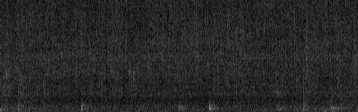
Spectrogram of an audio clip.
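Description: Frozen tomato frying in a pan for egg curry, a faint, even sizzling hiss with a few soft stirring taps, quiet and steady throughout, no voices.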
